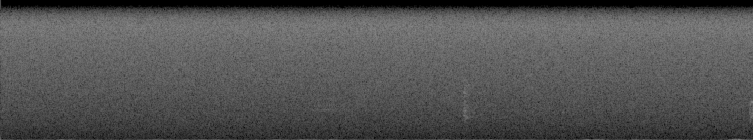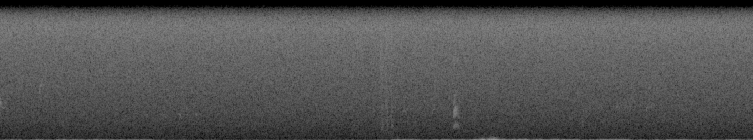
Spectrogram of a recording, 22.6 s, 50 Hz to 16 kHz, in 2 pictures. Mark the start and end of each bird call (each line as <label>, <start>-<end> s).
Rock Wren (Salpinctes obsoletus), 4.5-5.5 s
Gray-crowned Rosy-Finch (Leucosticte tephrocotis), 11.1-11.4 s
Rock Wren (Salpinctes obsoletus), 13.3-14.4 s
Gray-crowned Rosy-Finch (Leucosticte tephrocotis), 18.0-18.2 s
